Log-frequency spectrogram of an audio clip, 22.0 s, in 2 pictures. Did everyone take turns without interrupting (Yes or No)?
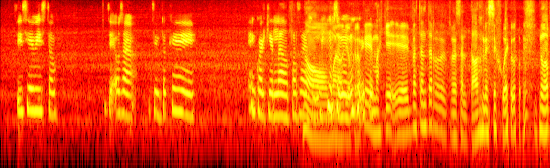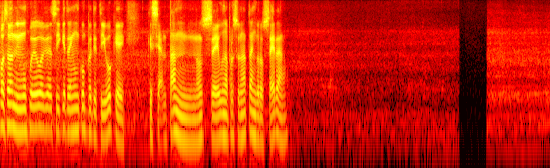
No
